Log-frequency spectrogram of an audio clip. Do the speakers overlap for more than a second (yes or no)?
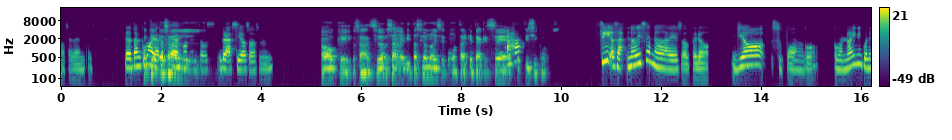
yes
